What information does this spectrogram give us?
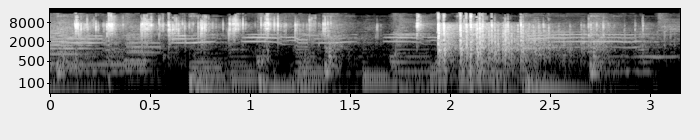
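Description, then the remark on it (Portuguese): Dice rattle and clatter in a quick burst of sharp clicks, with a louder tumble of knocks in the middle, over a steady low musical backing. “Então puxe uma cadeira, se junte jogatina né? e que rolem os dados.”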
